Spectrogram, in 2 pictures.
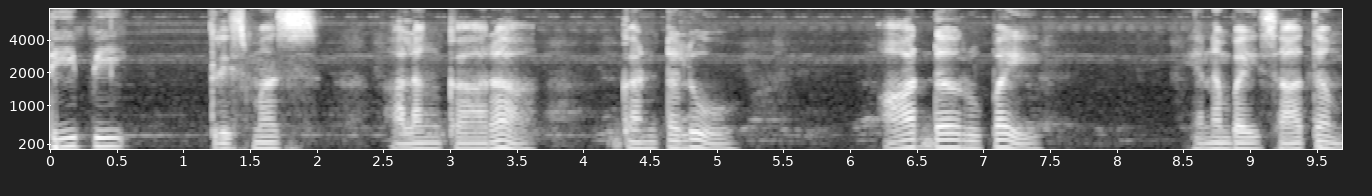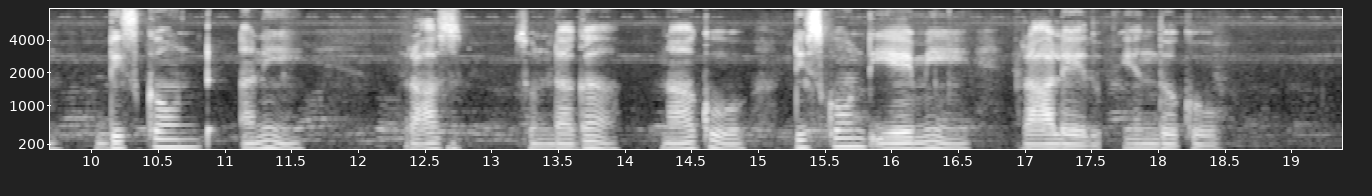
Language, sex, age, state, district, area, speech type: Telugu, male, 18-30, Andhra Pradesh, Chittoor, rural, read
